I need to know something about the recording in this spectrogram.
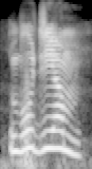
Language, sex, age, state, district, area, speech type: Tamil, female, 45-60, Tamil Nadu, Tiruchirappalli, rural, read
